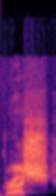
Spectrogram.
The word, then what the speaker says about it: Grusch: Friend and I did episode 1 talking about David Grusch, if I'm pronouncing it, Yeah. Grusch.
